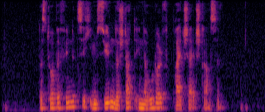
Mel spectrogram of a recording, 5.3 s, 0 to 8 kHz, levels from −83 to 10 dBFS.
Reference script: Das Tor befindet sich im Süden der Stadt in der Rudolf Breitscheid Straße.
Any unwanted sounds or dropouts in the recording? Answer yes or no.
no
